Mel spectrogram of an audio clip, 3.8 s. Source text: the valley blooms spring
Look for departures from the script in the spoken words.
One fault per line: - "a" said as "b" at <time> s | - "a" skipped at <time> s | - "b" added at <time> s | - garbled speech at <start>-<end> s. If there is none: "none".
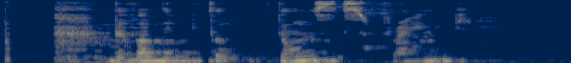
none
